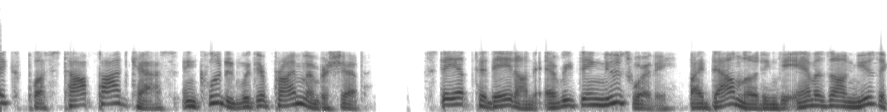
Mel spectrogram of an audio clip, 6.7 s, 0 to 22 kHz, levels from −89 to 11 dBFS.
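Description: From start to finish the speech passes through the iLBC codec, a narrowband VoIP coder that drops everything above 4 kHz, so it sounds dull and telephone-like. Each 30 ms frame's excitation is coded independently, which fits a rate near 13.33 kbps. It leaves a plainly audible rough, slightly synthetic edge.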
